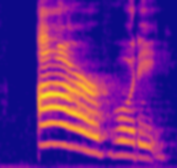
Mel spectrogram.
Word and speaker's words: árvore: A sílaba ar, que é composta de uma vogal e uma consoante, é a sílaba tônica, a sílaba mais forte.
